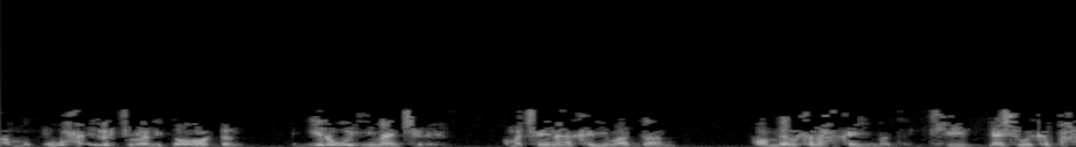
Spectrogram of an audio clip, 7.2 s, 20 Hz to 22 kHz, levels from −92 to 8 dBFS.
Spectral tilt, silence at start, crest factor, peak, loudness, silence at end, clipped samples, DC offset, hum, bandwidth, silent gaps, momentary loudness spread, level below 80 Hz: 0.5 dB/octave; 0 s; 18 dB; -16 dBFS; -33 LUFS; 0 s; under 0.1%; under 0.1%; none; 5.8 kHz; none; 11 LU; -76 dBFS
